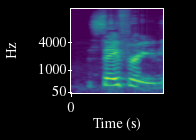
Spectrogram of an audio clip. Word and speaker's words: Seyfried: Seyfried, yeah, Amanda Seyfried.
